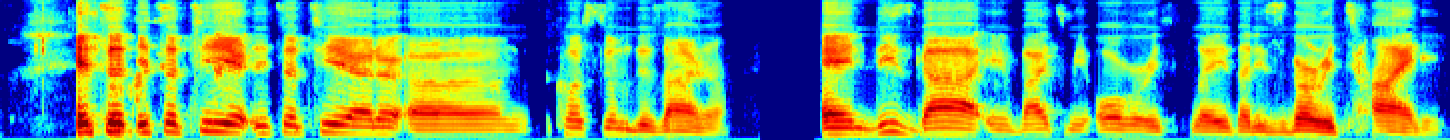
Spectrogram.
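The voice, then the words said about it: Non-native, French-accented English. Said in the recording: “you guys forgive my accent, and there's some words that I might say wrong ... You could say it the French way”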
